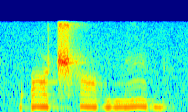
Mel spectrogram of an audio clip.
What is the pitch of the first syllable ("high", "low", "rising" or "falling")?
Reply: low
